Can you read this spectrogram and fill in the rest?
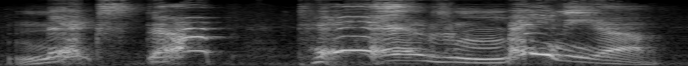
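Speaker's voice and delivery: very high, Tasmania stretched out slowly; eager grandma. Acted. Grandma Poss announces Tasmania to Hush, very high drawn out. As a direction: announce it with glee.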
